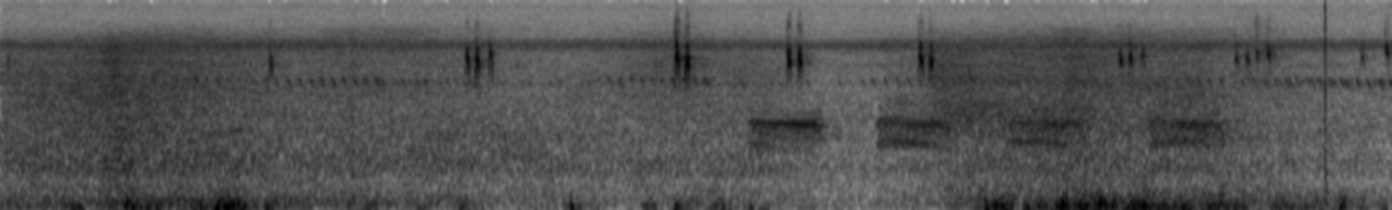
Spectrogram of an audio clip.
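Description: A bird cawing four times in a row, each call about half a second long, starting about six seconds in. Short high chirps from small birds come and go, over a low, uneven rumble of wind on the microphone.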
